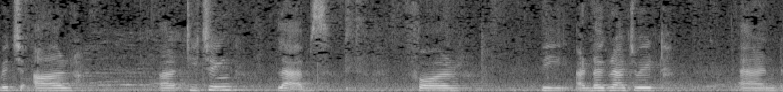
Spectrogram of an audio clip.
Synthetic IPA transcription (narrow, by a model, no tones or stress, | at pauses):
ʋɪt͡ʃaːɾ | ʈiːt͡ʃɪ̃ŋ | læːbz | fɔːɾ | d̪iʌ̃ɳɖəɾɡɾæːd͡ʒueːʈ | ɛ̃ɳɖ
